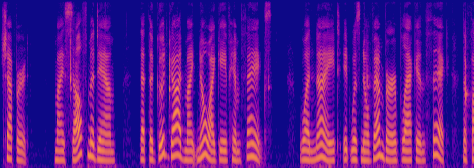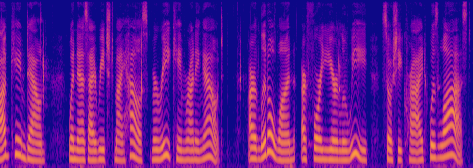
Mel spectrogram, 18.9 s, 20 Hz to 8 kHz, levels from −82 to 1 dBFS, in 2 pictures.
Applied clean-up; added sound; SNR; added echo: neural mask model RNNoise.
